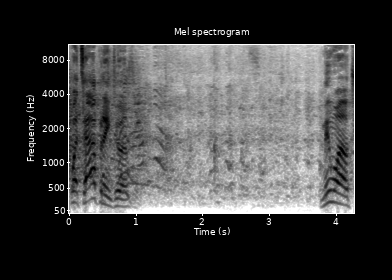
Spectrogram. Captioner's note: laughter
